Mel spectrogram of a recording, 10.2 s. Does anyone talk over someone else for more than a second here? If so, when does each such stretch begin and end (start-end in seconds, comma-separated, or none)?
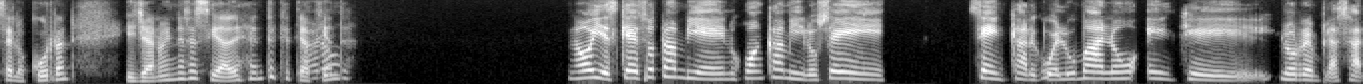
none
